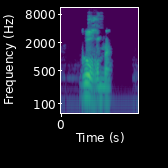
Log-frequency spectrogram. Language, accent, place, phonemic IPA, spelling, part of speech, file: French, France, Lyon, /ɡuʁm/, gourme, noun, LL-Q150 (fra)-gourme.wav
- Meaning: strangles, equine distemper (disease of horses caused by an infection by the bacterium Streptococcus equi)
